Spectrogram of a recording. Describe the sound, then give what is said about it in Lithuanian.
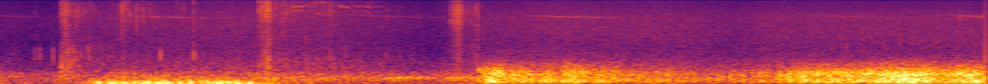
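Thunder rumbles in the distance as a deep, rolling low roar that swells early, eases, surges again near the middle and keeps building toward the end, with faint crackling noise above the rumble. “Ir tolumoje, grumojant griaustiniui,”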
